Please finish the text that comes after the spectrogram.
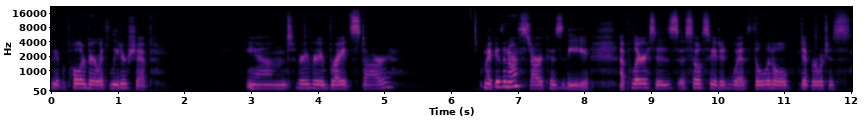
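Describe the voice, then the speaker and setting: Young woman, lowish voice, casual tarot chat, thinks out loud, slight scratch in the throat. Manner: chatty, thinks aloud with many fillers and quick laughs. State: voice getting scratchy. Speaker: tarot reader. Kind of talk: casual pick-a-card tarot reading.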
